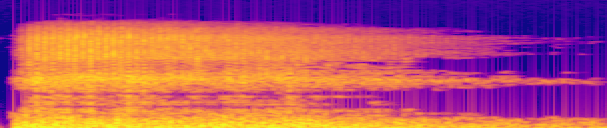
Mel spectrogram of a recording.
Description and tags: This was made using white noise recorded from my tv set on a process in FL-Studio using multiple vst fx plug-in to give the rattle snake sound
fake-nature-sound, heavy-processe-sound, sound-fx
